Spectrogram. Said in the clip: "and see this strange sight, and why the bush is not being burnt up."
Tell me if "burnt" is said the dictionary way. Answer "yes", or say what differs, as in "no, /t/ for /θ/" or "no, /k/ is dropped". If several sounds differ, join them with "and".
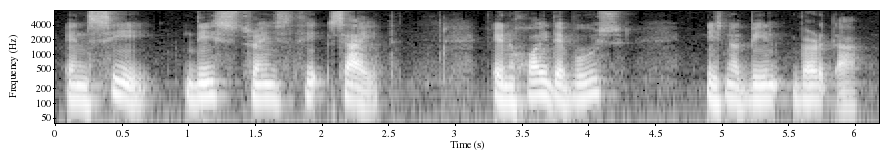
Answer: no, /n/ is dropped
